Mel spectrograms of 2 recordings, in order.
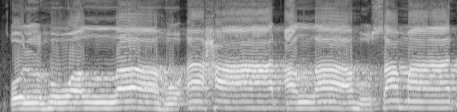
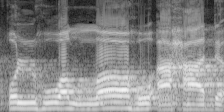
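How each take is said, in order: First: Qul huwallahu ahad, Allahu samad chanted slowly, with a drawn-out ahad and a final t; wrong recitation. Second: Qul huwallahu ahad recited slowly and correctly, ahad with a clear final d; correct recitation. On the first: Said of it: "Yang salah". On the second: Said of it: "ini bacaan yang benar". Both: Shown as a demonstration.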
